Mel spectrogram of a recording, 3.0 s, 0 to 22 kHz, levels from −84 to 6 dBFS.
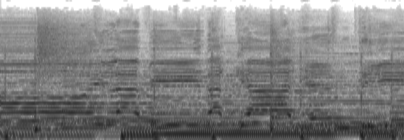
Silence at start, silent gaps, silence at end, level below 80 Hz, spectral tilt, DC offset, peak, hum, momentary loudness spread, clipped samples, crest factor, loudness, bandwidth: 0 s; none; 0 s; -26 dBFS; -4.5 dB/octave; under 0.1%; 0 dBFS; none; 2 LU; under 0.1%; 12 dB; -12 LUFS; 17.5 kHz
